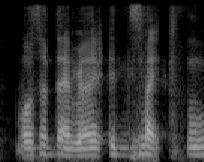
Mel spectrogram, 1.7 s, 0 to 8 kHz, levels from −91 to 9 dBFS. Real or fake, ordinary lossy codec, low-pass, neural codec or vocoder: fake; none; 7.2 kHz; codec, 16 kHz in and 24 kHz out, 0.6 kbps, FireRedTTS-2 codec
